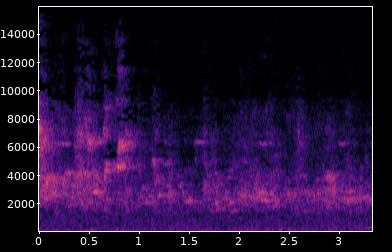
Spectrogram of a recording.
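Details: African lovebirds, a breeding pair kept at home, give dense, continuous high-pitched squawks and chirps that overlap in a busy, irregular chatter throughout, with no other clear sounds.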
